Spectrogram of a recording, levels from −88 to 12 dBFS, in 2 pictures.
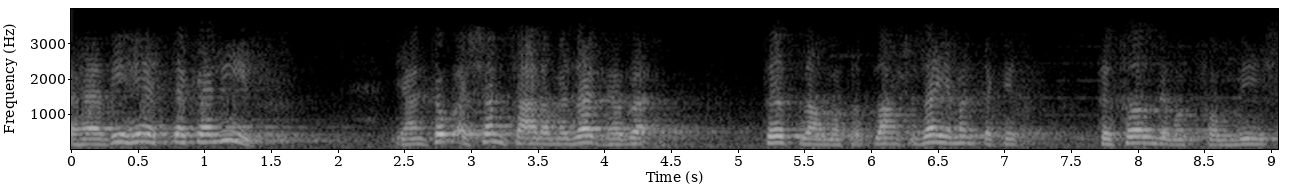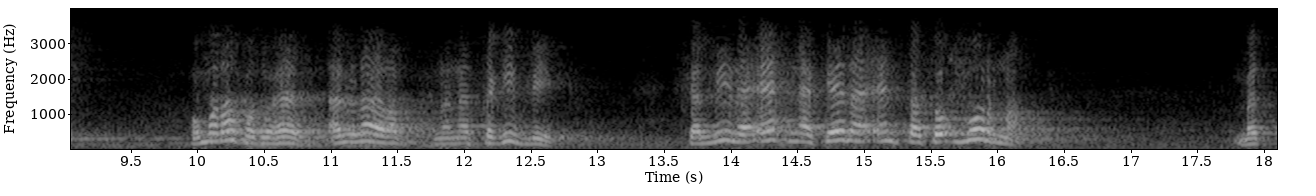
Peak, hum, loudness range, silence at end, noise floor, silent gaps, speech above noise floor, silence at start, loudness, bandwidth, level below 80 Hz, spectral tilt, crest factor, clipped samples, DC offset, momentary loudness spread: -12 dBFS; none; 5 LU; 0 s; -56 dBFS; none; 29 dB; 0 s; -28 LUFS; 3.6 kHz; -58 dBFS; -11.5 dB/octave; 18 dB; under 0.1%; under 0.1%; 18 LU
